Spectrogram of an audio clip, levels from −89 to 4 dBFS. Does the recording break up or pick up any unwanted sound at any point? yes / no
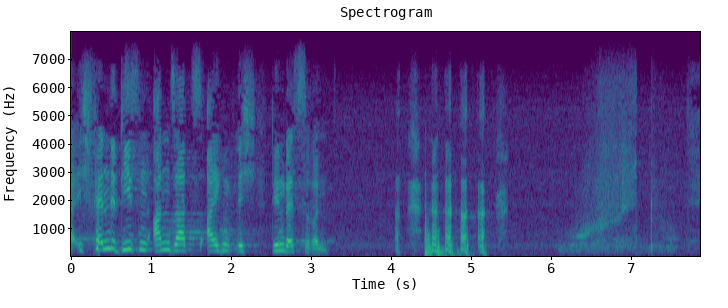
yes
